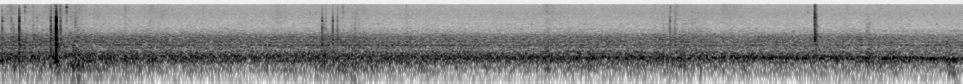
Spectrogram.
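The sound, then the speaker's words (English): An executive limo bus's engine rumbles steadily for the whole stretch, a constant low road drone with a few faint clicks and no voices. “Executive limo bus is what that bus says on the side of it.”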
